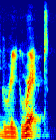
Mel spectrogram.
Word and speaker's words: regret: Que el stress tiene que estar en la segunda sílaba. Por eso la palabra es regret.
